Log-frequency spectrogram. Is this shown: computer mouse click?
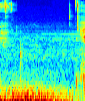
yes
